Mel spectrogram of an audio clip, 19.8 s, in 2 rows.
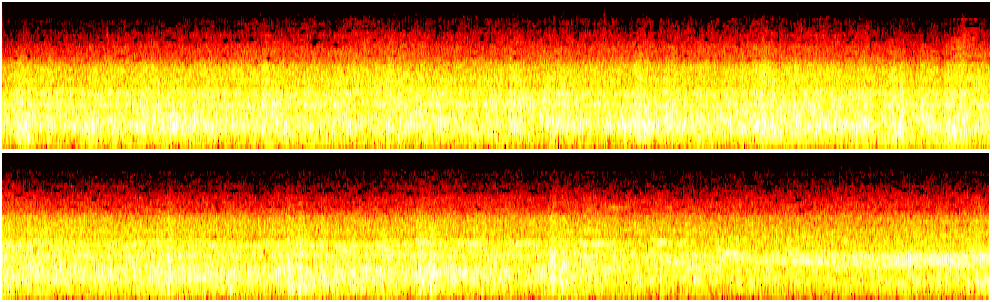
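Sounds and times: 
JR East E233 series train running toward Odawara: 0.0 - 19.7
faint whining tones: 14.4 - 19.7.

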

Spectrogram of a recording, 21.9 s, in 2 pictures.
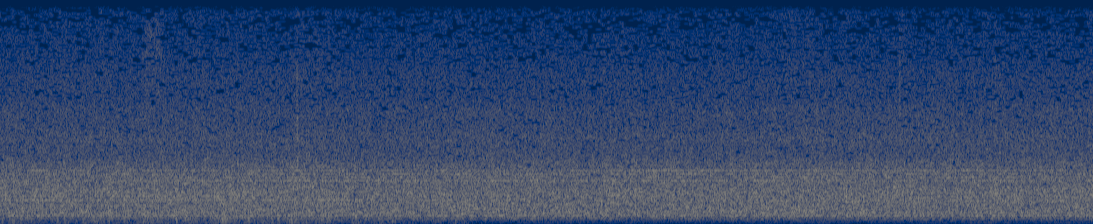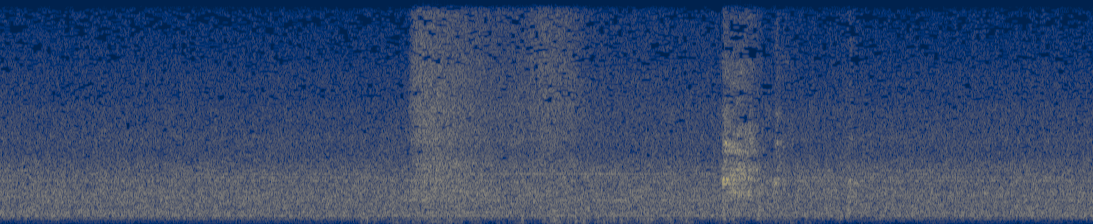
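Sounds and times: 
Seibu 2000-series train running along its line: 0.0 - 21.8
brighter hissing bursts: 15.0 - 17.0.

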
